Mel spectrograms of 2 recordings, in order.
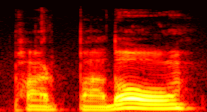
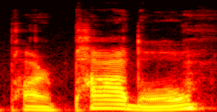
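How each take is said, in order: First: The stress is on the last syllable. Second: The stress is on the second syllable. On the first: "You don't stress the O. You don't say párpado" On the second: "you would stress the second last syllable. It would be this A right here"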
